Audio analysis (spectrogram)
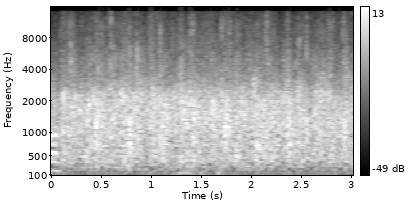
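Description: A round of applause from an awards-event audience, honoring a zoo team, is heard as dense, even clapping from a room full of people, fairly loud and continuous across the short span.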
